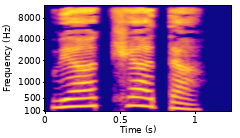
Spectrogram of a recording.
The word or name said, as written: ವ್ಯಾಖ್ಯಾತ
